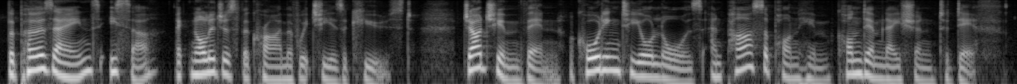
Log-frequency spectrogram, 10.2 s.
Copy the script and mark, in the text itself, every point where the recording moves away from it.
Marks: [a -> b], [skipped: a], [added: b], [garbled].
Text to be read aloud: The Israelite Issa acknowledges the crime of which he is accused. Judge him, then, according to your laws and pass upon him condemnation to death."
The [Israelite -> Persanes] Issa acknowledges the crime of which he is accused. Judge him, then, according to your laws and pass upon him condemnation to death."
